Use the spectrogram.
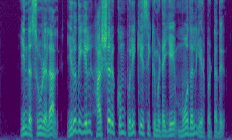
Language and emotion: Tamil, neutral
